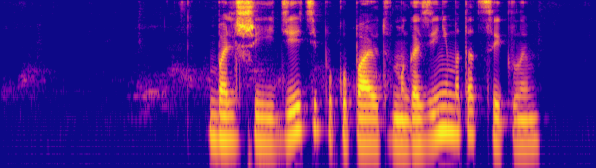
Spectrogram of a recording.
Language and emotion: Russian, neutral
